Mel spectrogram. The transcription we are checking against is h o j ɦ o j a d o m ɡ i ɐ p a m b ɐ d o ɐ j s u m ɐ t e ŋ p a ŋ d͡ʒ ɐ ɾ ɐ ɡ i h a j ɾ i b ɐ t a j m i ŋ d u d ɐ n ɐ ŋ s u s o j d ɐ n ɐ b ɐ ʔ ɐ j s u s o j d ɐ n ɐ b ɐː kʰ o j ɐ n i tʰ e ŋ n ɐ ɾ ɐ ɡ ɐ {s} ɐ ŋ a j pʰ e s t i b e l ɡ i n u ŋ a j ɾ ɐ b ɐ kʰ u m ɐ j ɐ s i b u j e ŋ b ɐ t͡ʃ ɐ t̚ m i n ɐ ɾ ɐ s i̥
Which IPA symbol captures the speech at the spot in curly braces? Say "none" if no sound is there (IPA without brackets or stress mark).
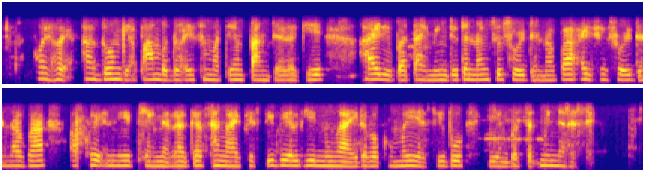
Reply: s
